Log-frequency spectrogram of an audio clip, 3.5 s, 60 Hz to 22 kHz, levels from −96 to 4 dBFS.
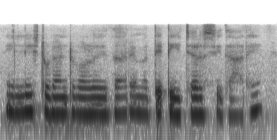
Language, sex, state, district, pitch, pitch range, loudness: Kannada, male, Karnataka, Koppal, 185 Hz, 180-190 Hz, -18 LUFS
